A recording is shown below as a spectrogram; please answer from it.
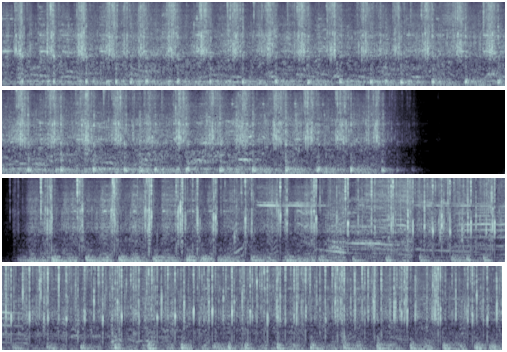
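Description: Football supporters chanting together in the stands to a steady, regular drum beat. The sound cuts out for about a second and a half midway, then the chanting and drumming pick up again.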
